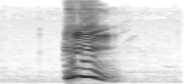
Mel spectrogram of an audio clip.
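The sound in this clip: A woman's throat clearing, voiced by a storyteller imitating the sound: one short, loud, voiced "ahem" lasting about half a second, alone and followed by silence.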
